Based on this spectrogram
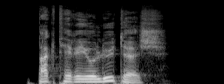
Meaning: bacteriolytic
- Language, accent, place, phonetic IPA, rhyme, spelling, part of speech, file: German, Germany, Berlin, [ˌbakteʁioˈlyːtɪʃ], -yːtɪʃ, bakteriolytisch, adjective, De-bakteriolytisch.ogg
